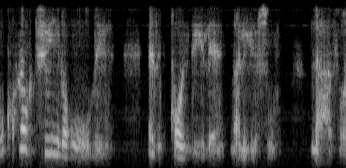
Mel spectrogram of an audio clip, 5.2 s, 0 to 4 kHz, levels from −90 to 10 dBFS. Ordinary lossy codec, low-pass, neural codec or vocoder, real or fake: none; 3.6 kHz; vocoder, 22.05 kHz, 80 mel bands, HiFi-GAN; fake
